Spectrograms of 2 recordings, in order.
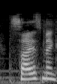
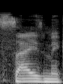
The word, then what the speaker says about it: seismic: So that's seismic activity. It's pronounced seismic, right? Seismic. That's Seismic. correct.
